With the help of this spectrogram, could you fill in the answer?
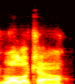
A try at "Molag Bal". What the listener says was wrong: Molag Bal with a B. Molag Bal. Bal.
